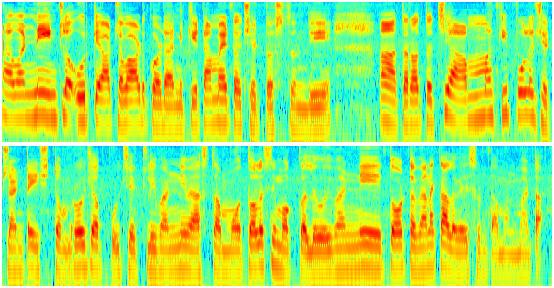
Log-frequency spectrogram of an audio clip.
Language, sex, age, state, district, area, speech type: Telugu, female, 30-45, Andhra Pradesh, Sri Balaji, rural, spontaneous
